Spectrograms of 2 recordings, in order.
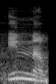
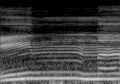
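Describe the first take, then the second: First: The final vowel is cut short. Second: The final vowel is held long. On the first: The speaker calls it wrong. "এখানে ইন্না পড়ছে, ভুল" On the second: The speaker calls it right. "এটাকে আপনাকে টানতে হবে, যথেষ্ট পরিমাণ টানতে হবে এটাকে"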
